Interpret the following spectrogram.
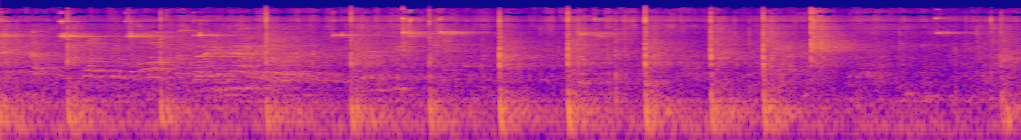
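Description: Basketball dribbled on a gym floor, one bounce about every two-thirds of a second, with short sneaker squeaks from players running on the court. Voices talk over it in the first few seconds.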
